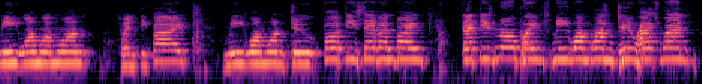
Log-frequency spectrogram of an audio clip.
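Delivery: high-pitched synthetic robot announcer voice. Handing over to confirm the final score, the speaker announces it in a computer voice. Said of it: "Let's go over to Computer Voice to confirm it".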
